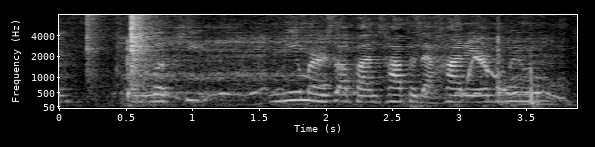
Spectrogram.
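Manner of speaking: ordinary delivery, nothing marked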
